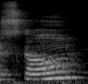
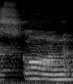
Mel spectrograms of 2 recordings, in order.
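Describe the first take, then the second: First: The vowel rhymes with the vowel in tone. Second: The vowel rhymes with the vowel in gone. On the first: "scone like tone" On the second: "scone like gone"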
